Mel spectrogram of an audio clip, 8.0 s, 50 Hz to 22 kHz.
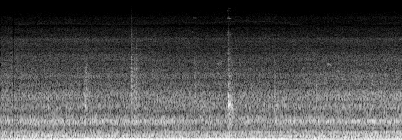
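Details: Isuzu 4HK1 diesel in a JS220 excavator, after a no-start with codes P0340, P0341 and P1345 was fixed by replacing the cam sensor and engine wiring harness: an even, steady low idle with no misses, knocks or hunting. Normal idle.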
